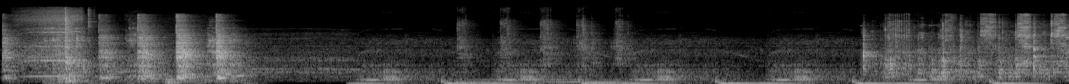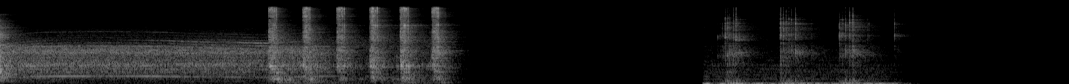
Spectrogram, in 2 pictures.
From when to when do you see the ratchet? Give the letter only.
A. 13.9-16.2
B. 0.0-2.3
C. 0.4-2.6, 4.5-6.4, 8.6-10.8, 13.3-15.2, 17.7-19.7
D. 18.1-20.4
C.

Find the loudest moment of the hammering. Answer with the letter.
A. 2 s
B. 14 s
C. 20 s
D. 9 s
A.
